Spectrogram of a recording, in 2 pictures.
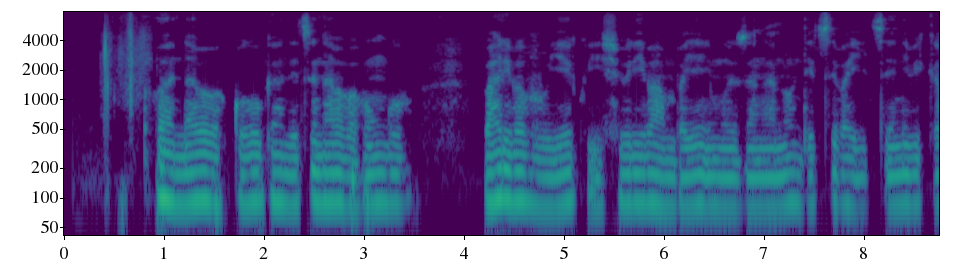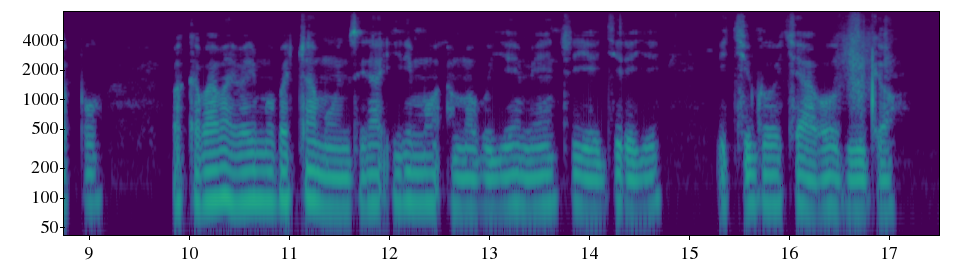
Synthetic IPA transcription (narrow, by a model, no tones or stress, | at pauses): aβaːnaβaβako̞ːbɡande̞t͡se̞naβaβahuːŋɡu | βaːɾiβavuːje̞kwḭːʃuːɾiβaːmbaje̞imuzaŋɡano̞nde̞t͡se̞βahit͡se̞niβikapo | βakaβaβaːjeβaɾimoβat͡ʃamuːnziɾaʔiɾimo̞ʔamaβuje̞me̞ːnʃije̞ːɟe̞ɾe̞je̞ | iciɡo̞caːβo̞βiɡaho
